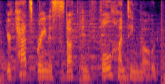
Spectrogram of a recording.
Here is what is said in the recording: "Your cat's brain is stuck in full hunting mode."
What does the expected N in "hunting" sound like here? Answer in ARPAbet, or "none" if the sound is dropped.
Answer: N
